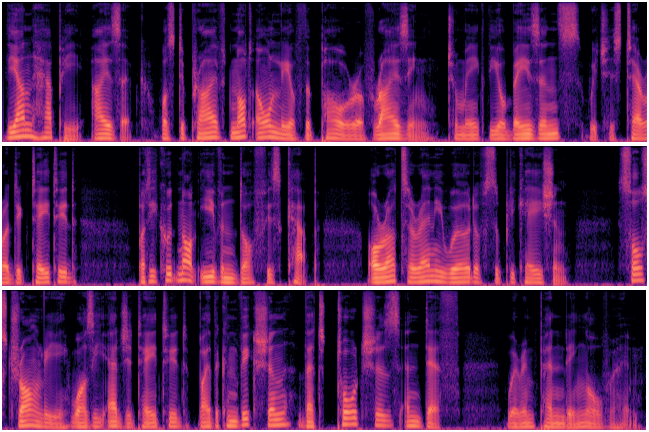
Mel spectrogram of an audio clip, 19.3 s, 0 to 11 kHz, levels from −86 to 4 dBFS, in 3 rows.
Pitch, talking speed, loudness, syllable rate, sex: 100 Hz, 155 wpm, -22 LUFS, 4.9 syllables/s, male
